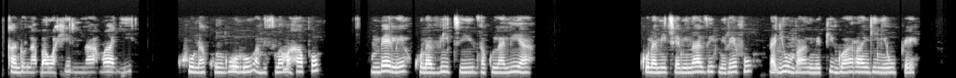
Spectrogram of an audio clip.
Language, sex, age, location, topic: Swahili, female, 25-35, Mombasa, government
